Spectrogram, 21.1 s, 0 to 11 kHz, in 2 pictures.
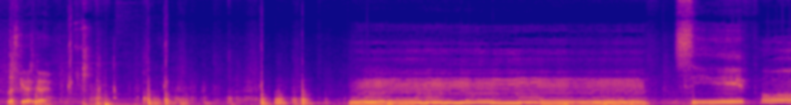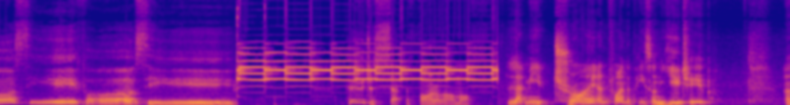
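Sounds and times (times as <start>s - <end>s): small knocks and rustling: 0.4s - 4.5s.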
